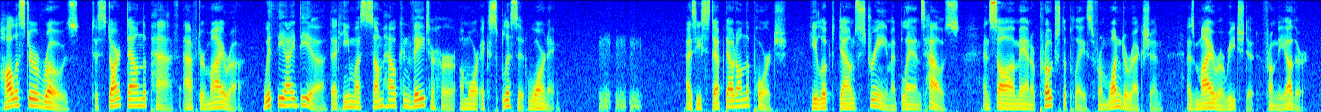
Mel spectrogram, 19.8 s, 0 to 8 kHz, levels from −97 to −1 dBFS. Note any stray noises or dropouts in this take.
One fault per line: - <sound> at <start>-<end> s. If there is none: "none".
- laugh at 9.0-9.6 s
